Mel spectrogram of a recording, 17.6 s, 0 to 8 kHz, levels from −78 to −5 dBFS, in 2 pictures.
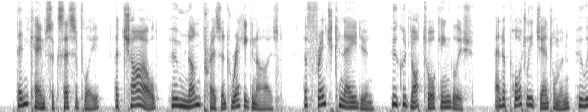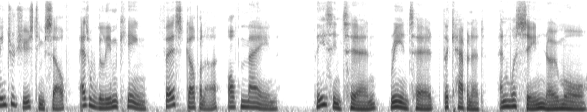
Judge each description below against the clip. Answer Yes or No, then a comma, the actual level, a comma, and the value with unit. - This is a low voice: Yes, low, 130 Hz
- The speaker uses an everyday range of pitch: No, wide, 7.4 semitones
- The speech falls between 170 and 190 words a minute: No, average, 145 wpm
